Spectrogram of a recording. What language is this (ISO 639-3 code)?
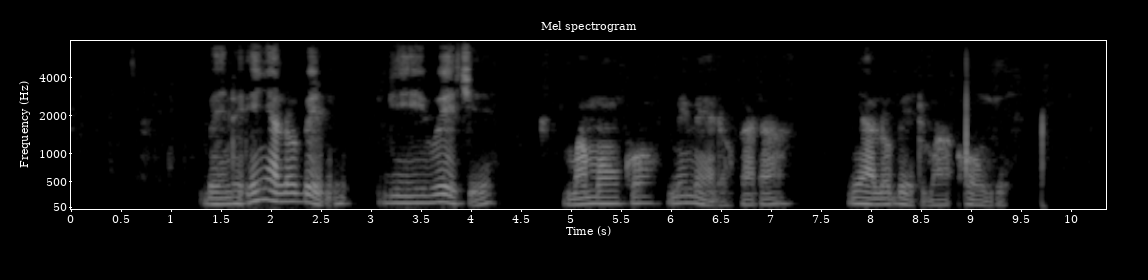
luo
